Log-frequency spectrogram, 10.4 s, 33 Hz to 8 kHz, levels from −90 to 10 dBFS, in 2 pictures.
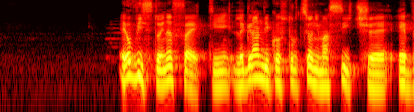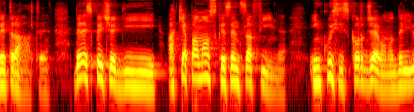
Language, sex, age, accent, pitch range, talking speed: Italian, male, 30-49, native, 120-160 Hz, 125 wpm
